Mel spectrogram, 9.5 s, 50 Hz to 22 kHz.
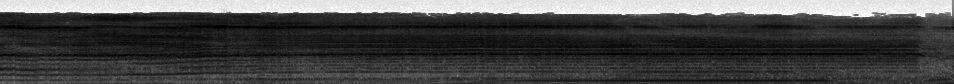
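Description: Exceed Madfire .21 nitro RC truck's two-stroke glow engine running at part throttle: a steady buzzing whine with many overtones, its pitch climbing a little about two seconds in and dropping near the end. The engine is still being broken in and, as the owner thinks, is running rich.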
